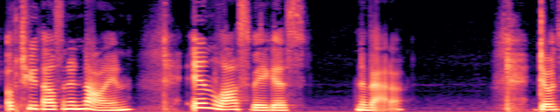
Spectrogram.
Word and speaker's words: Nevada: And the whirlwind love story of Jasmine Fiore and Ryan Jenkins began back in March of 2009 in Las Vegas, Nevada.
